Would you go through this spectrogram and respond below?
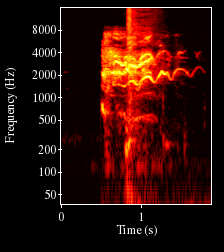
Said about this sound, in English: Did you hear that? Yes. That is how every conversation with her goes. Your cats need to, like, get a job and sponsor this show. They are so fucking loud, every single one of them.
